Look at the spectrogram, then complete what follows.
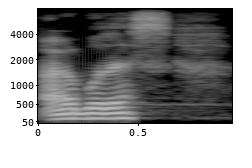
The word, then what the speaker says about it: árboles: Puedo ver unos, or let's say something like se ve unos árboles, trees with accent on the A, unos árboles, like in the background, let's say, en el fondo, far away, y the weather está nublado.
